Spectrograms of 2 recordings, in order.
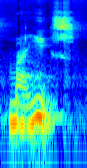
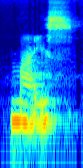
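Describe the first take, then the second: First: "maíz" in two syllables, rising on the í. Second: "maíz" squashed to sound like English "mice"; one-syllable MAÍZ. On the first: Teacher gives the word for corn, "maíz" in two syllables. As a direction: break "maíz" apart as ma-EES. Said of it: "Queremos dos sílabas". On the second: Teacher shows what we don't say, "maíz" as one syllable. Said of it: "We don't want to say mice". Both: Shown as a demonstration.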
